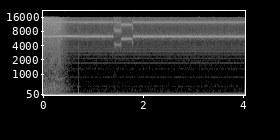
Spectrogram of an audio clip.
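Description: Steady low electrical hum with a faint, thin high-pitched whine, and a brief faint high double blip about one and a half seconds in.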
